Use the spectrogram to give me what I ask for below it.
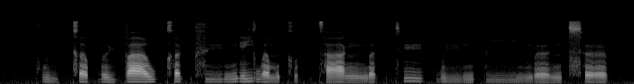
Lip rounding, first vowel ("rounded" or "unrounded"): unrounded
